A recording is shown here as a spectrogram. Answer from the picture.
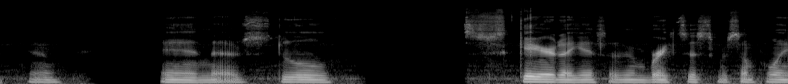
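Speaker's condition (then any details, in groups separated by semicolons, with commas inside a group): Parkinson's disease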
